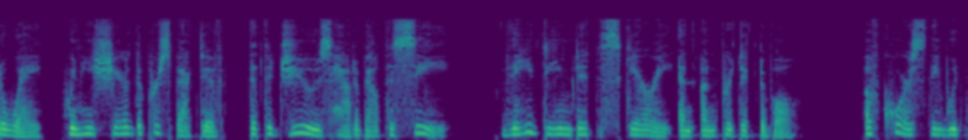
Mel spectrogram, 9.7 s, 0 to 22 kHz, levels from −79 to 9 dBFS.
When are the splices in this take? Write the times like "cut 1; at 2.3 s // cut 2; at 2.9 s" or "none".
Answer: none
